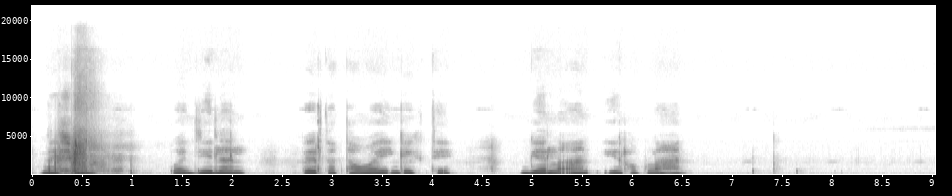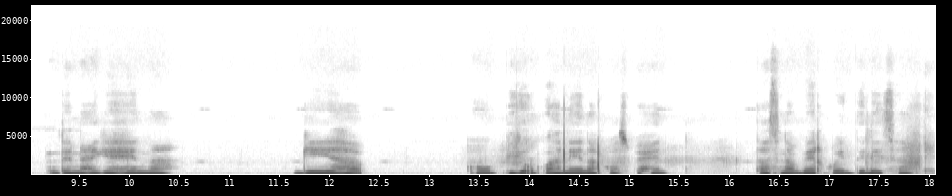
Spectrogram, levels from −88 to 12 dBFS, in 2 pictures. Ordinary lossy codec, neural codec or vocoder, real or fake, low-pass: none; none; real; 19.8 kHz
